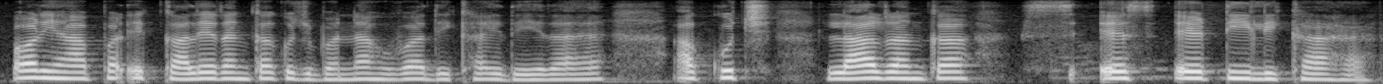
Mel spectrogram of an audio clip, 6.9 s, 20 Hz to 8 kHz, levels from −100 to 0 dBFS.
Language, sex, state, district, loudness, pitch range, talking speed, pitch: Hindi, female, Himachal Pradesh, Shimla, -17 LUFS, 200-230 Hz, 190 wpm, 220 Hz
